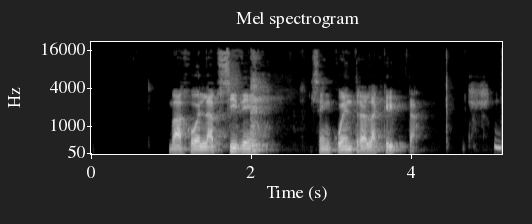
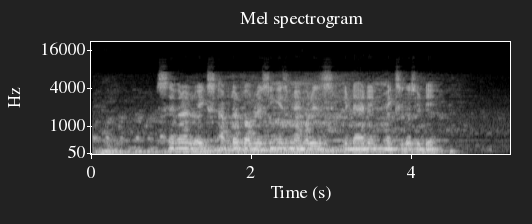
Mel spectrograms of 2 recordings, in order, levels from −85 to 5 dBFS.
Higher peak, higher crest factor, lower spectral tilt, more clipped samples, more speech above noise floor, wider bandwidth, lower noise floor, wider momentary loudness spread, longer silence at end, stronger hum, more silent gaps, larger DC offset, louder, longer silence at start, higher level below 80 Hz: about the same, -2 dBFS vs 0 dBFS; about the same, 20 dB vs 16 dB; about the same, -4.5 dB/octave vs -5.5 dB/octave; neither; first, 64 dB vs 33 dB; first, 17 kHz vs 7.6 kHz; first, -83 dBFS vs -48 dBFS; first, 19 LU vs 12 LU; second, 0 s vs 0.65 s; neither; neither; neither; second, -19 LUFS vs -16 LUFS; first, 1 s vs 0 s; second, -62 dBFS vs -34 dBFS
